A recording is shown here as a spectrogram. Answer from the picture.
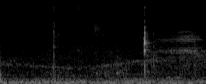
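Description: A deck of tarot cards being handled, with one sharp click about one and a half seconds in as a card is drawn.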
